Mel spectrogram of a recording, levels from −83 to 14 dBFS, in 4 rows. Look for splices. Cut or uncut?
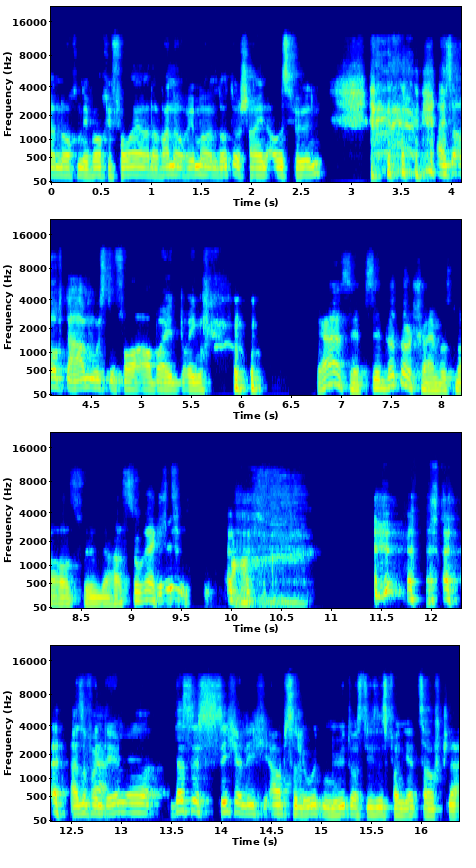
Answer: cut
